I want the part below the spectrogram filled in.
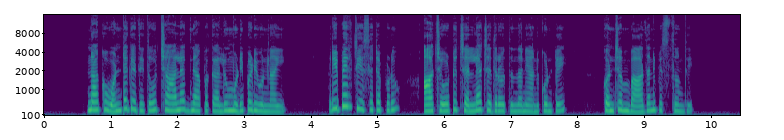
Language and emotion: Telugu, sad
